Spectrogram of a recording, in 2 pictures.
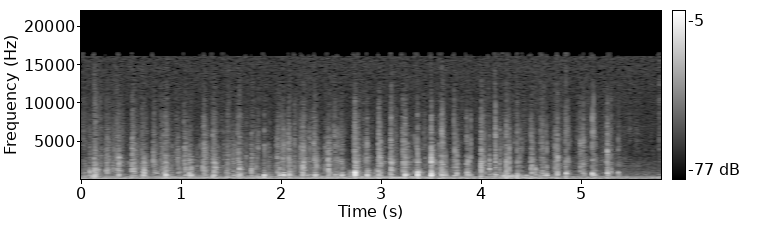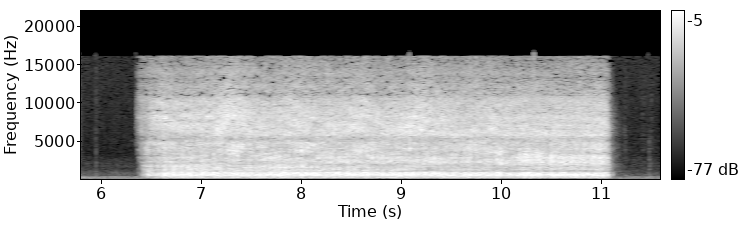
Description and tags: This is a recording of a can of whipped cream being sprayed on a plate.
Recorded with a Neumann KMR 81i shotgun mic.
Enjoy!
